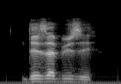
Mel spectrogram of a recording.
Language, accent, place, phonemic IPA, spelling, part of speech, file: French, France, Lyon, /de.za.by.ze/, désabuser, verb, LL-Q150 (fra)-désabuser.wav
- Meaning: 1. to correct, to enlighten 2. to disenchant, to disillusion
